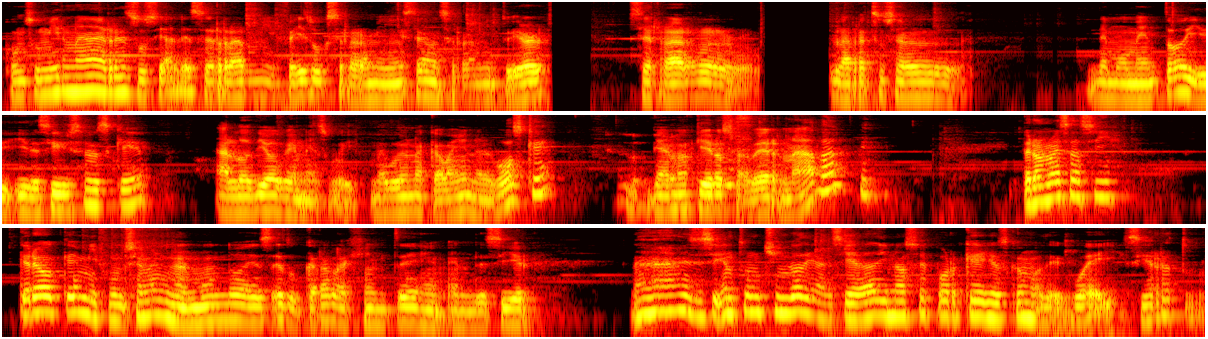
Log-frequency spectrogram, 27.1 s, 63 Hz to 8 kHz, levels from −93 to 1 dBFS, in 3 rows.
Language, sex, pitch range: Spanish, male, 120-180 Hz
